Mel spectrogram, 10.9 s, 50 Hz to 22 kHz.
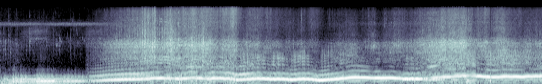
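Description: Turbocharged 3.2-litre VR6 engine of a lifted VW Mk4 R32, driven hard off-road. A lower rumble for the first two seconds, then revving up, with the revs swinging up and down again and again and climbing once more near the end.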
